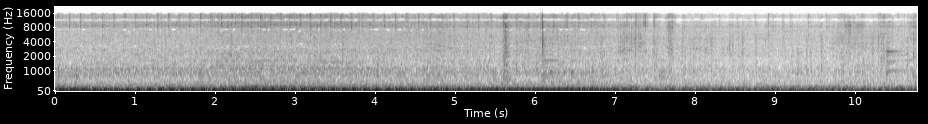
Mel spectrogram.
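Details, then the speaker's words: Plymouth Fury with Mopar 383 V8, choke on, running after a cold start: deep idle with a steady heavy knock of about four beats a second, starting to knock again; rod knock, engine to be pulled and rebuilt. "but the the engines starting to knock again so pull one in the shop pull the engine out of it and send it off to a guy to have it rebuilt"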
